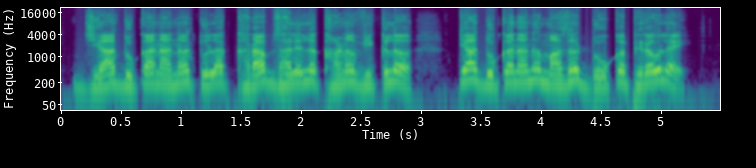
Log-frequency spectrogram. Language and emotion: Marathi, angry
